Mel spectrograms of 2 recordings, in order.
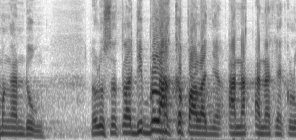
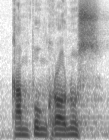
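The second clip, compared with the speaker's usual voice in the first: ordinary delivery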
